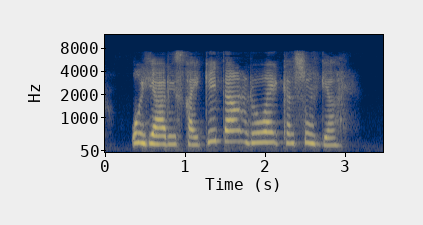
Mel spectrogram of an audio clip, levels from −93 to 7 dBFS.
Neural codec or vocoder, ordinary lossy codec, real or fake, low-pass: codec, 16 kHz, 1.1 kbps, Voila-Tokenizer; AAC, 64 kbps; fake; 7.2 kHz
